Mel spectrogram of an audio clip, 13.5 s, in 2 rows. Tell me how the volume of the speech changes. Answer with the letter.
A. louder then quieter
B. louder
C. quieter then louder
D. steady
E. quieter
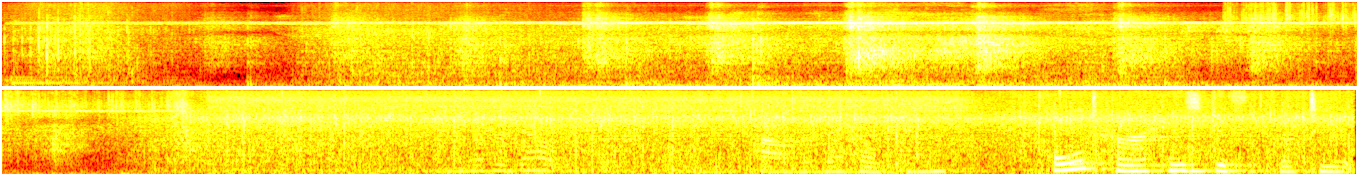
B.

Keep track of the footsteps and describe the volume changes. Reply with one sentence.
The loudness of the footsteps goes up, then down.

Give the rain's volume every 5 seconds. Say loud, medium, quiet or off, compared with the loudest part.
medium, loud, loud.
